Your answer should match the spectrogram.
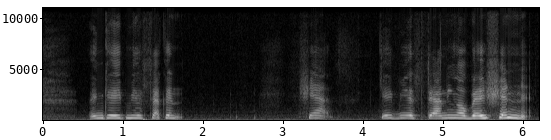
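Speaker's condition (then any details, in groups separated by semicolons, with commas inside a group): Dystonia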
